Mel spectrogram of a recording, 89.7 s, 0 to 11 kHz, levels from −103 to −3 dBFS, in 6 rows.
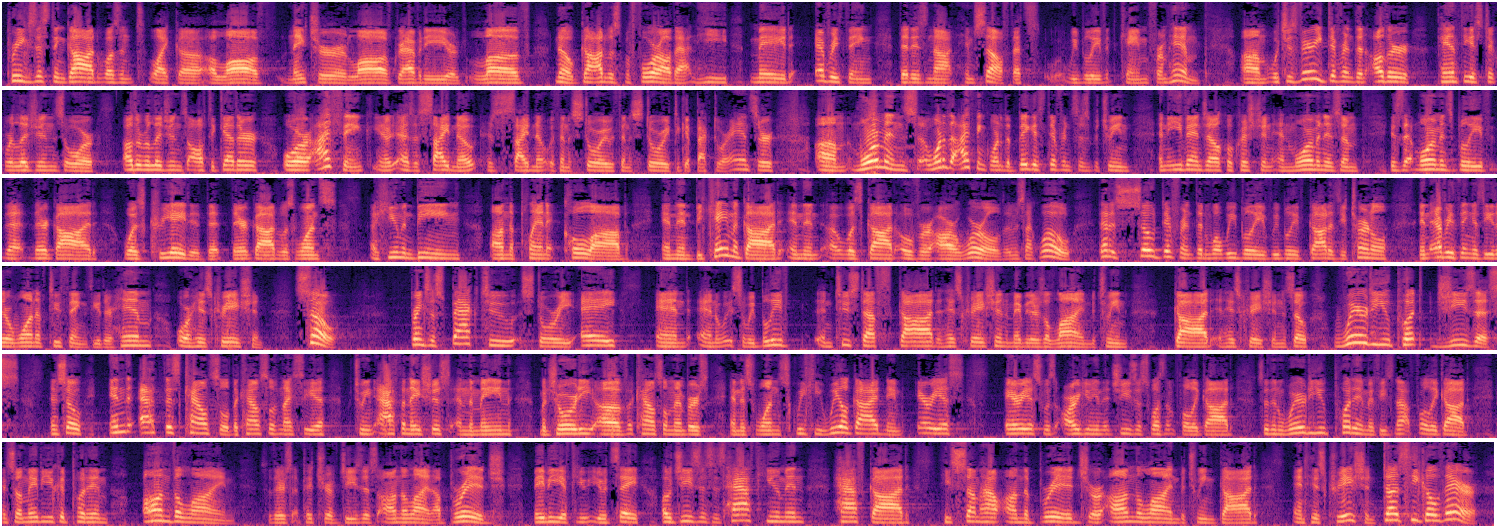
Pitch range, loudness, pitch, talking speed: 145-175 Hz, -17 LUFS, 155 Hz, 195 wpm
